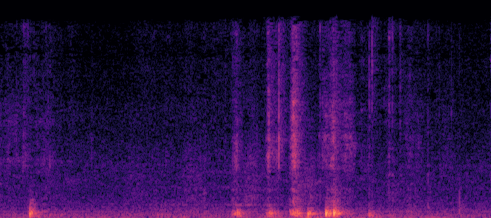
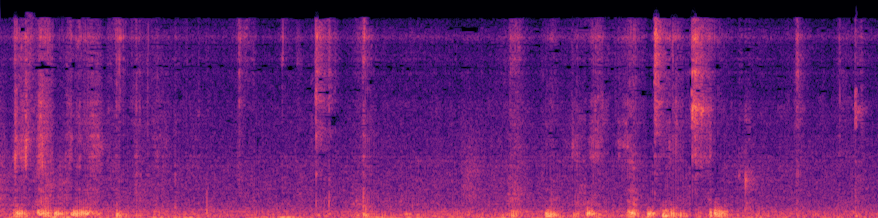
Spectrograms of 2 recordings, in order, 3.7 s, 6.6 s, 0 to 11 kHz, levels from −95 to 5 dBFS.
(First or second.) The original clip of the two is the first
